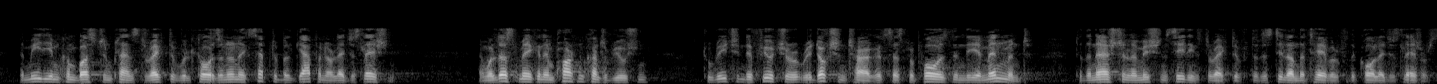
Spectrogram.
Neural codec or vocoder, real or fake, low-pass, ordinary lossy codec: none; real; 5.4 kHz; none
